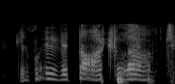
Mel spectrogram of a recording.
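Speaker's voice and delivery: squeaky gnome-like voice. A voice never heard before speaks into the listener's ear: squeaky gnomish voice. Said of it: "probably something real squeaky, fucking gnomish".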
